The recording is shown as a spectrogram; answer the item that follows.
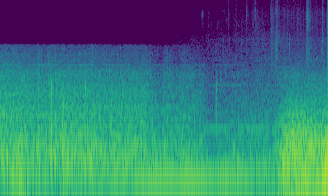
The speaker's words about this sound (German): Die Südspitze Maltas in ein spätabendliches Lichtermeer getaucht, am Himmel ein dunkelviolettes Gewitter, unterbrochen von drei scharfen, gezackten, grellweißen Blitzfingern und schwarzen Wolkentupfern.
